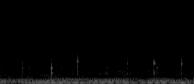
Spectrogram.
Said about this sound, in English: And then he heard the horse stop outside the front door.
